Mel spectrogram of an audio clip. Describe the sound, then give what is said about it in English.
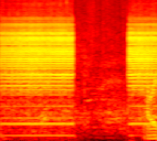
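A harsh electric call buzzer drones loudly for about a second, cuts out briefly, then starts buzzing again, steady with a rasping, harmonic-rich tone. “thinking about it when the call buzzer zizzed in my ear.”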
